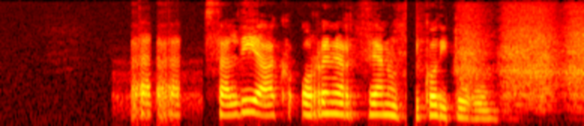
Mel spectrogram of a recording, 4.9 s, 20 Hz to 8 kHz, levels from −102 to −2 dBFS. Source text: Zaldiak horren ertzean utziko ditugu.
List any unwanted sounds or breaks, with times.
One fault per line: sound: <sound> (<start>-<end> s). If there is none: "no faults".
sound: laugh (1.1-1.5 s)
sound: dropout (3.4-3.5 s)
